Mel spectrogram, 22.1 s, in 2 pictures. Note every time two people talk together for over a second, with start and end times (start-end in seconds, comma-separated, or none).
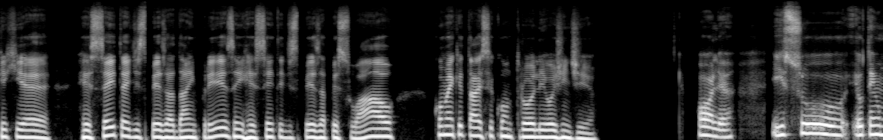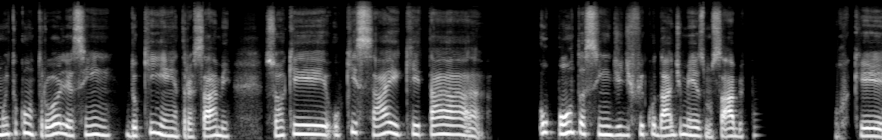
none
